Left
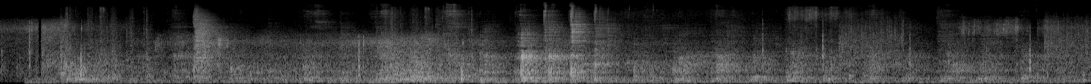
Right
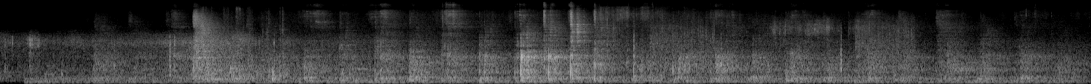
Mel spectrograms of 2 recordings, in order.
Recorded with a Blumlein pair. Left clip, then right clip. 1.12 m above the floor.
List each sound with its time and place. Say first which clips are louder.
0.2 s running footsteps: left 7 dB; 25° right, 5.5 m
